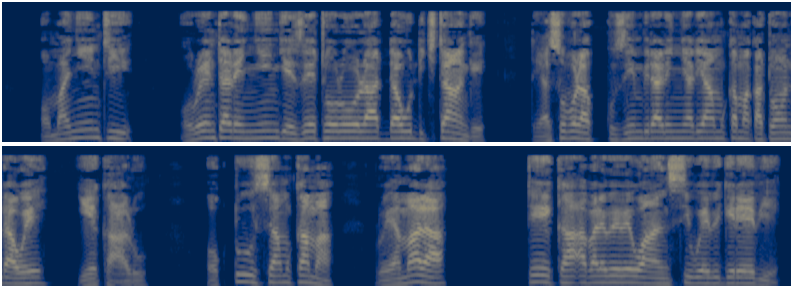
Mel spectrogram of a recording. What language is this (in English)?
Ganda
